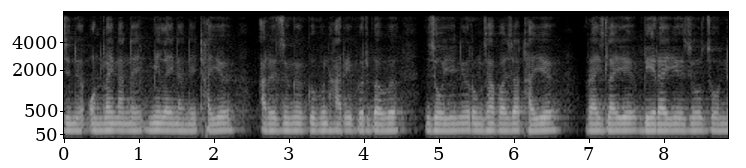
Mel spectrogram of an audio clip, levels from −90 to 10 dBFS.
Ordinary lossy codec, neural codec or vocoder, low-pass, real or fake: none; none; 7.2 kHz; real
